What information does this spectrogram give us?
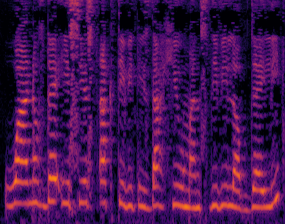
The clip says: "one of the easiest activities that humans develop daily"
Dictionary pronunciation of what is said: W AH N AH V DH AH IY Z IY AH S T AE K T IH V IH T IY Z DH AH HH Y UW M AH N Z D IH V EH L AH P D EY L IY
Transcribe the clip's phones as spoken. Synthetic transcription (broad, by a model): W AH N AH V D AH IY S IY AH S T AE K T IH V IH T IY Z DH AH HH Y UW M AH N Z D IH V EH L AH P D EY L IY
